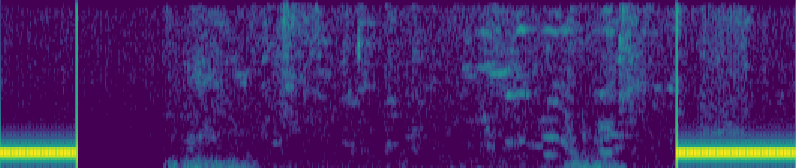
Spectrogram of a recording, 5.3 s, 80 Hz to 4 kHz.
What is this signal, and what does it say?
Ringback tone (North America), 440 + 480 Hz.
